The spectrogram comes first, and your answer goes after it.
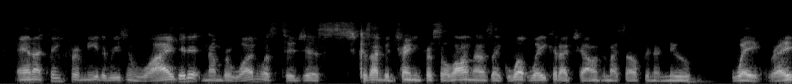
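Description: A man with a normal speaking voice, fairly low in pitch, at a fairly quick pace and with fairly even intonation. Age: 20s. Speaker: natural bodybuilding competitor. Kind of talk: casual chat.

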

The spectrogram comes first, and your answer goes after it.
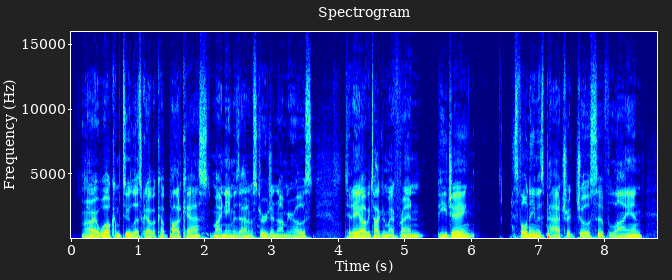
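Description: Speaking at a fairly quick pace with fairly even intonation, a man with a fairly low pitch has an ordinary speaking voice on a very clean recording with a silent background. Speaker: podcast host. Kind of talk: interview.

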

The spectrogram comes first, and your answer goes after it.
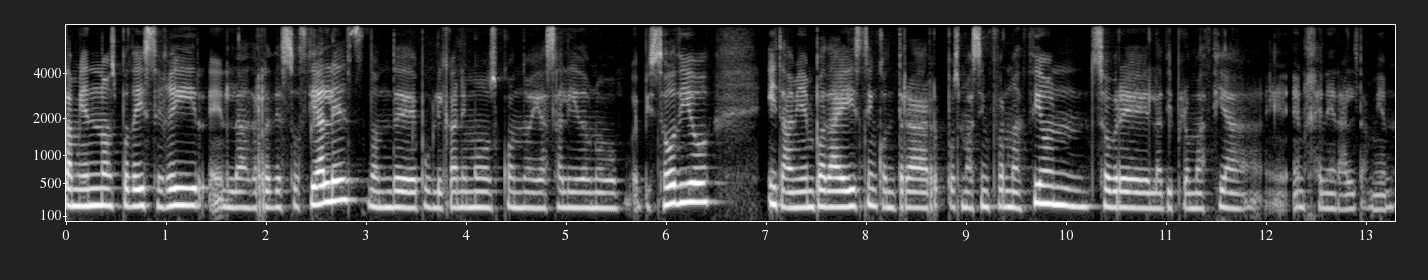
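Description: A woman's dark, mellow tone, monotone and flat, at a fairly slow pace in a very clean recording with a silent background. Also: medium pitch for a woman, big swings in loudness. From Spain/Austria. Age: 20s. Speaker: podcast host, translation student. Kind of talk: podcast monologue. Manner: casual, with fillers.

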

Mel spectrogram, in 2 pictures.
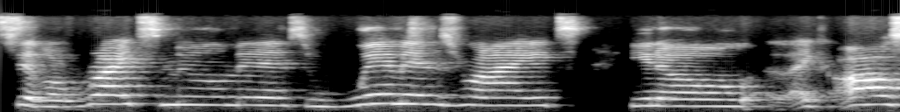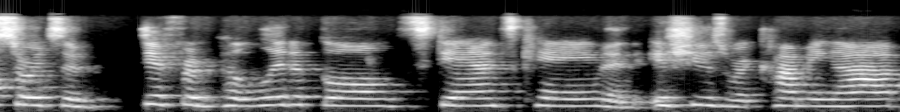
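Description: At a fairly slow pace, a woman talks in a high pitch with fairly even intonation and hardly any pauses, and the room gives off audible echo. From Toronto, Canada. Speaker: lawyer and law firm founder. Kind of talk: casual interview.

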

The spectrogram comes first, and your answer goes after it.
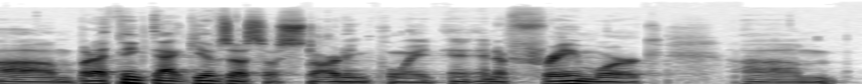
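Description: A man with an American accent talks at a fairly quick pace in a very deep, low pitch. His intonation is fairly even, and the recording is very clean with a silent background. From western Virginia (Roanoke). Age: 30s. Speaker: author and life coach. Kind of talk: casual interview.

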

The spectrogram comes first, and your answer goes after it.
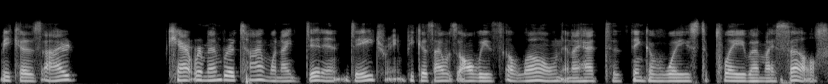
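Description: Against a quiet background, a woman speaks at a moderate pace with fairly low pitch and fairly even intonation, the sound dry and close with no echo. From Texas (Austin), born in Panama. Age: 20s. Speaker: person with maladaptive daydreaming. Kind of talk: interview. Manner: halting.

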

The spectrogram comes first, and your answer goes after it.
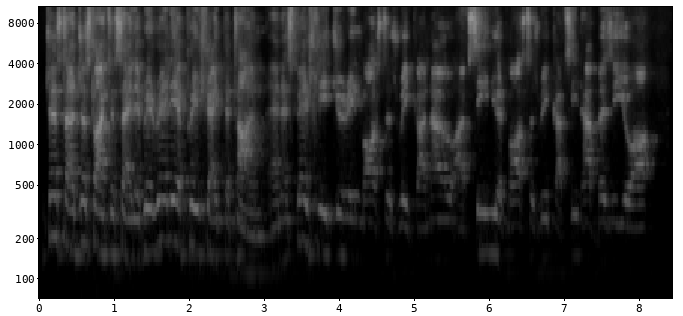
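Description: Noticeable background noise accompanies a man with a fairly high pitch and ordinary pitch variation. He speaks at a fairly quick pace with hardly any pauses. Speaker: golf podcast co-host. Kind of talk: interview.

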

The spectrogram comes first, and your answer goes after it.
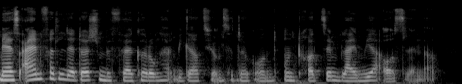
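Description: In an unremarkable speaking voice of medium pitch, a woman talks at a fairly quick pace with fairly even intonation, on a very clean recording over a silent background. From Germany, Turkish family. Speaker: podcaster. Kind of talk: scripted monologue.

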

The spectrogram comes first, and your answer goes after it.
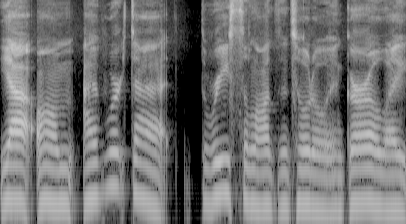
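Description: In a very clean recording with a silent background, a woman talks at a fairly slow pace in a normal speaking voice with a fairly low pitch. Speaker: podcast host and lash artist. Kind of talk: casual chat.

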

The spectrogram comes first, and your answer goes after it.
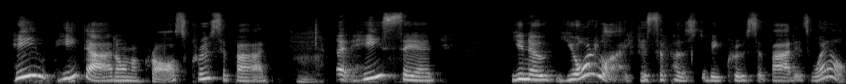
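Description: Against a quiet background, a woman talks with a Southern US accent. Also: fairly slow pace, big swings in loudness. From US South, South Carolina. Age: 50s. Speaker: pastor and author. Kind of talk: interview testimony.

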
